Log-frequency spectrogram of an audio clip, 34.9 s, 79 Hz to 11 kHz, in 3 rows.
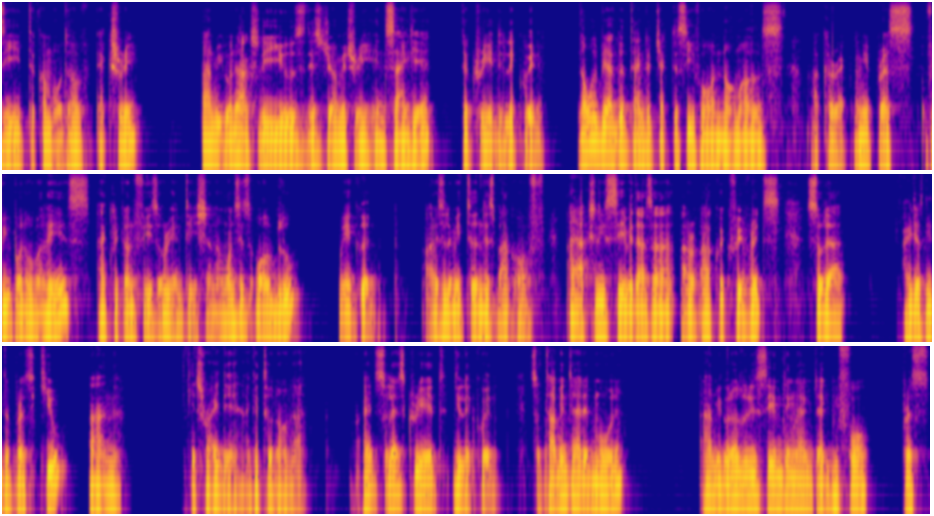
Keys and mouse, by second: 0.1 click, 0.6 shift+click, 2.0 Tab, 7.4 shift+click, 8.3 click, 9.1 Tab, 9.4 click, 9.9 shift+click, 10.2 click, 11.5-14.0 drag, 14.3-15.8 middle drag, 15.8-16.5 drag, 17.6-22.2 drag, 23.5 q, 27.1 click, 30.0 Tab, 31.1 middle click, 31.8-33.0 drag, 34.6 3.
